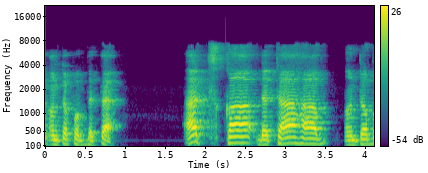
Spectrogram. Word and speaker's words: الأتقى: أتقى, أت, ت, ت, only tip of your tongue will pronounce that because of the سكون in the ta.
